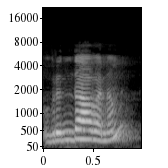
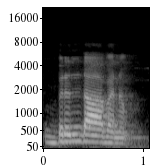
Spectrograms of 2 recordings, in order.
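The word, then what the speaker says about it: वृन्दावनम्: Now Vrindavanam, the alternate pronunciation is Brindavanam.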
